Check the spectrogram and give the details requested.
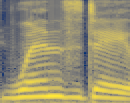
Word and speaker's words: Wednesday: Take Wednesday we d ne s d a y visually that is undeniably Wednesday. Wednesday it looks so obvious but spoken. It is Wednesday. It is completely different from the text. That d is completely gone. The first e is gone.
